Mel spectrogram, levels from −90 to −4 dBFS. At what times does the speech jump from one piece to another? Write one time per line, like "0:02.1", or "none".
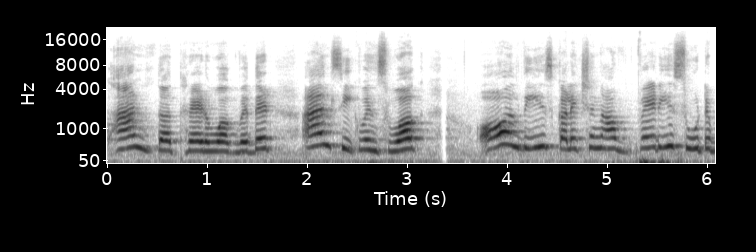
0:03.4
